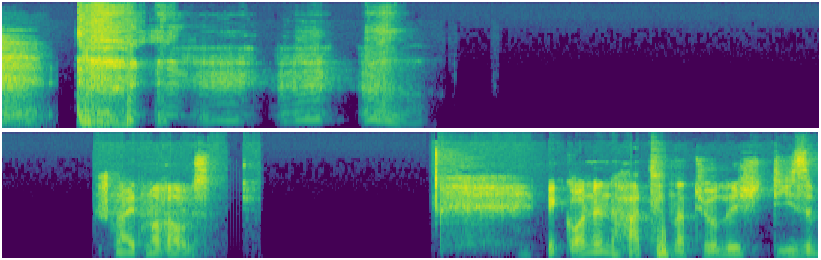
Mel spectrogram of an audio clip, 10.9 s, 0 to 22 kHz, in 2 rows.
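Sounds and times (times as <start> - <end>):
person clearing throat: 0.5 - 2.9
speech: 6.2 - 7.0, 9.1 - 10.8.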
